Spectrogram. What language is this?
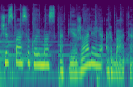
Lithuanian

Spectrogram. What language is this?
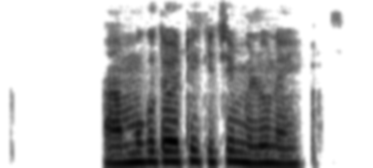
Odia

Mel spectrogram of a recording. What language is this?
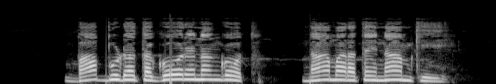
Gawar-Bati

